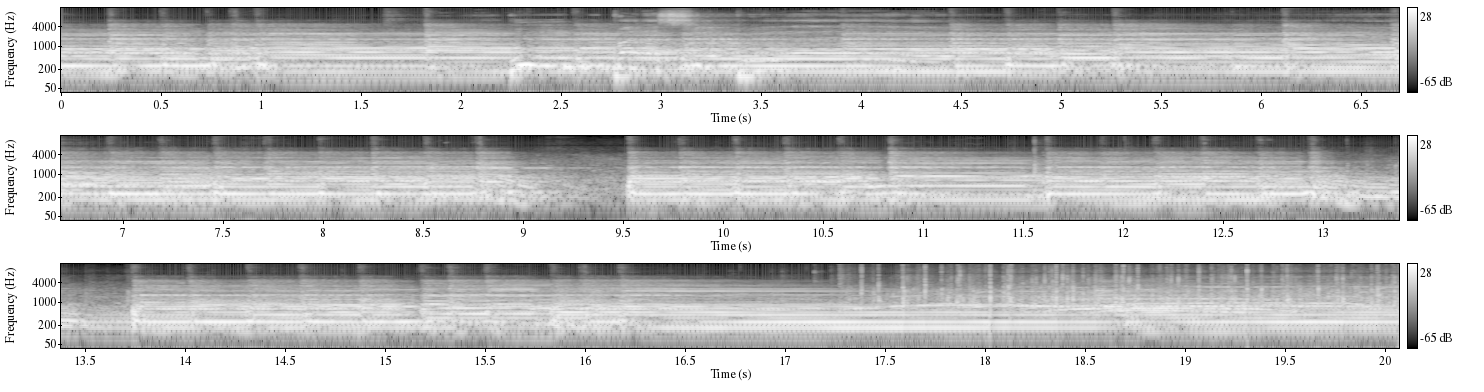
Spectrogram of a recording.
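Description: Acoustic guitar playing sustained strummed chords to close a song. The sound drops away twice for a moment and is struck back in sharply. Audience applause and cheering come in near the end.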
